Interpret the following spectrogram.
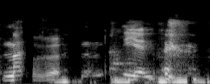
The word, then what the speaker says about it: Mariem: You pronounce quite well the I, R. In English, R. In French, R. Mariem.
